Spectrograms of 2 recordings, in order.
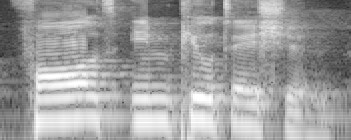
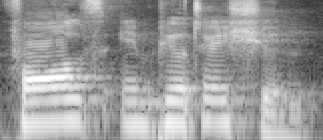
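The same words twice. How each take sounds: No difference in how they are said.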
